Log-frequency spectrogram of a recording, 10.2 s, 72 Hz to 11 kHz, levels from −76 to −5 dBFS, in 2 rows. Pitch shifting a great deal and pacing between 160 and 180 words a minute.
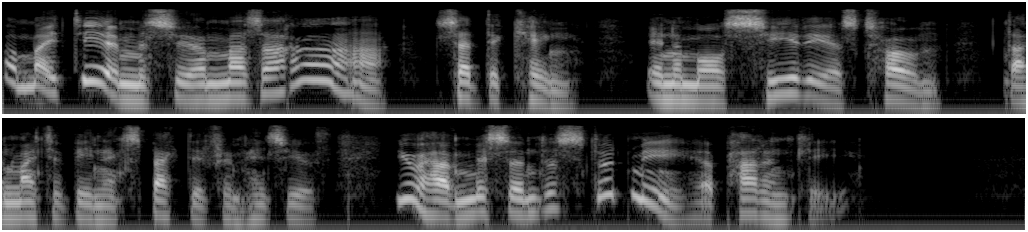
No: wide, 6.6 semitones; average, 145 wpm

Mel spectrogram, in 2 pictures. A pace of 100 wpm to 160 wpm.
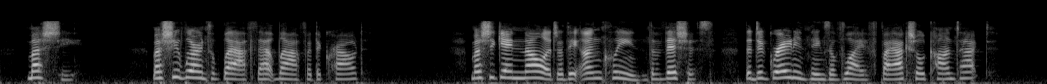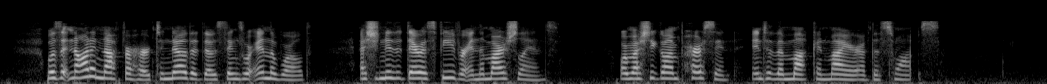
No: average, 200 wpm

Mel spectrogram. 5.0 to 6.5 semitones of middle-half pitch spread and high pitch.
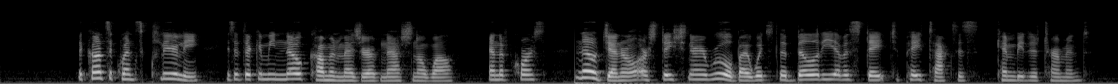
No: average, 4.1 semitones; high, 205 Hz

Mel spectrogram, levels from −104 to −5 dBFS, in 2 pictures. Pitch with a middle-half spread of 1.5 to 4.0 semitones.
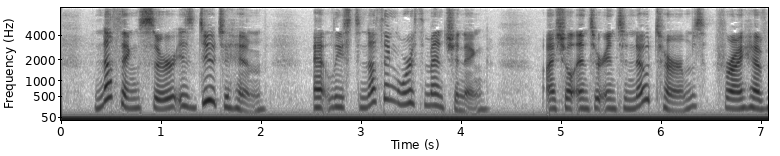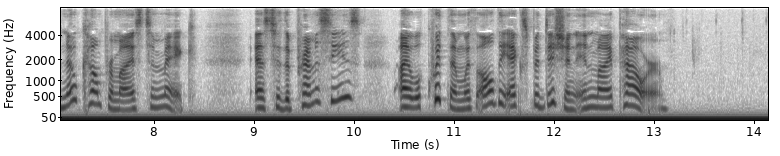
No: wide, 5.6 semitones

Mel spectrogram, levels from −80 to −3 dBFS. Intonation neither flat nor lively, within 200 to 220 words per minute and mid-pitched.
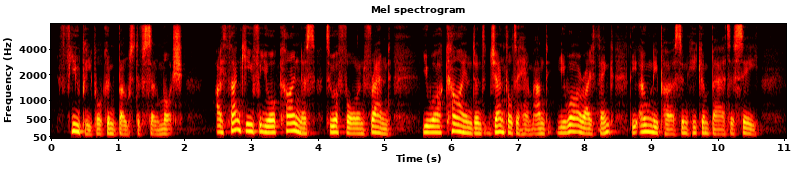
Yes: average, 4.2 semitones; fast, 205 wpm; medium, 145 Hz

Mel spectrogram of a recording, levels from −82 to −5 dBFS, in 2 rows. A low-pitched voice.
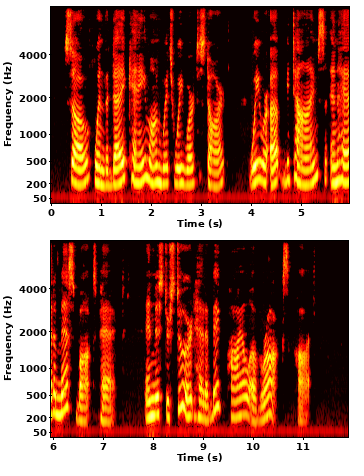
No: high, 210 Hz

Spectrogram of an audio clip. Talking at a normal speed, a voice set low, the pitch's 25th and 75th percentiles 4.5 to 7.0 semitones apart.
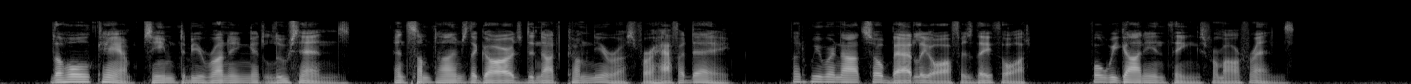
Yes: average, 175 wpm; very low, 90 Hz; average, 4.9 semitones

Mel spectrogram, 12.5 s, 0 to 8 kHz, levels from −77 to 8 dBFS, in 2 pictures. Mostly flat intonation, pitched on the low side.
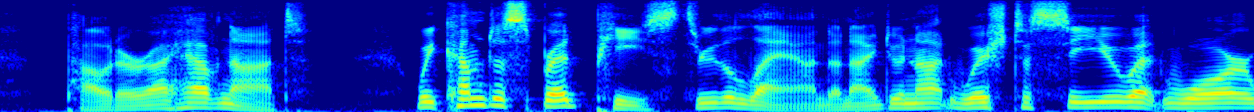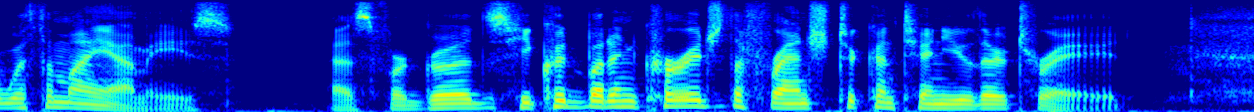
No: average, 3.7 semitones; low, 125 Hz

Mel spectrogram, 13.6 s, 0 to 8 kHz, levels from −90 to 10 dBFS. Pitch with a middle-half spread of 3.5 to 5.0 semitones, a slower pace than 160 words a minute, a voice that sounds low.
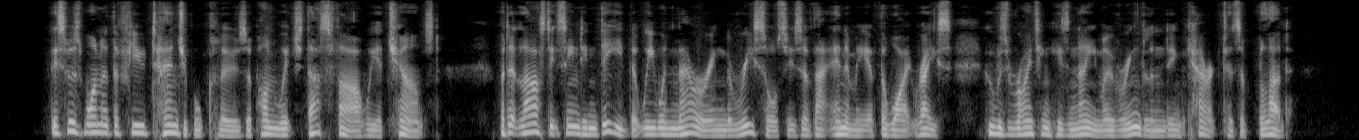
No: average, 4.6 semitones; average, 200 wpm; low, 130 Hz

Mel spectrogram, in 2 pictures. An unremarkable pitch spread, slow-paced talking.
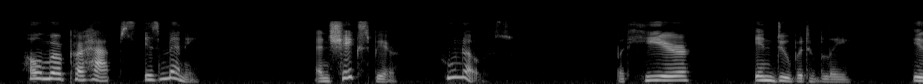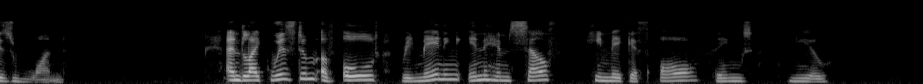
No: wide, 5.9 semitones; slow, 95 wpm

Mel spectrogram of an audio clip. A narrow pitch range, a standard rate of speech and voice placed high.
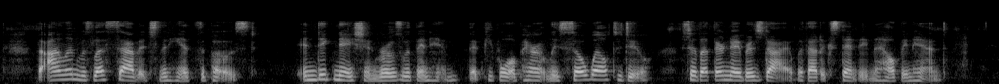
Yes: narrow, 2.0 semitones; average, 180 wpm; high, 195 Hz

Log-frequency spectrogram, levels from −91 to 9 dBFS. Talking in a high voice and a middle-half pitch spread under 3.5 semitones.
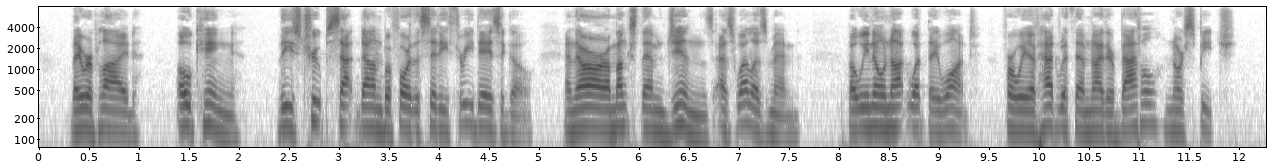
No: medium, 140 Hz; narrow, 2.5 semitones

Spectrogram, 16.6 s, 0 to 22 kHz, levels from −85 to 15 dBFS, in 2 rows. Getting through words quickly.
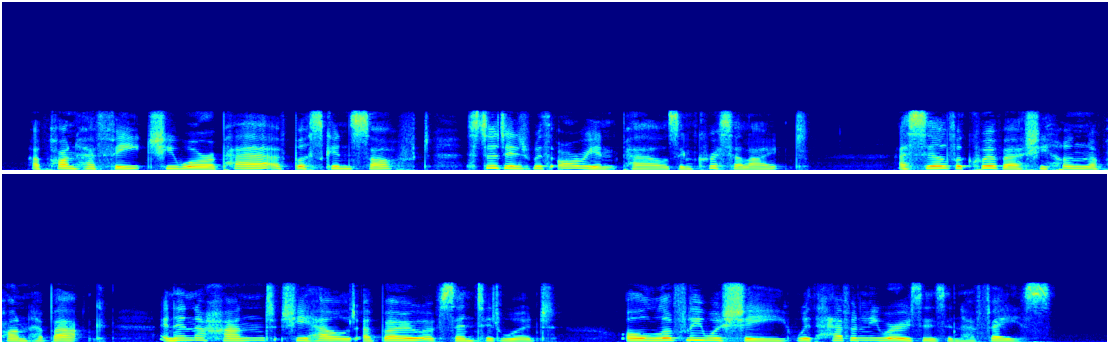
No: average, 165 wpm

